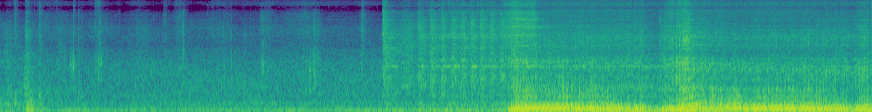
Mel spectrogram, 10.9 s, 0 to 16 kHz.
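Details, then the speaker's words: Nissan R34 GTR V-spec with fully refreshed engine and big intake, cold start: catches at once and settles into a strong, even idle with no ticking or heavy lump; normal cold start. "That sounds strong. Engine, it's been fully refreshed. There's no weird sounds coming from it, no ticking, no heavy lump."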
